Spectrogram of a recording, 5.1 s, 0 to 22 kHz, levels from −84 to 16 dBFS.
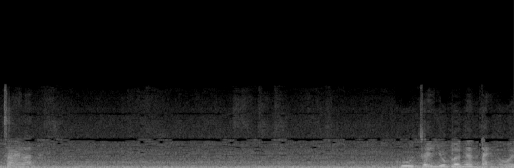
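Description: From start to finish the speech has bright but synthetic treble, with gritty, metallic s sounds and nothing above 11 kHz. The likely cause is heavy HE-AAC compression at what sounds like about 12 kbps, with upper bands copied from lower ones rather than coded.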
